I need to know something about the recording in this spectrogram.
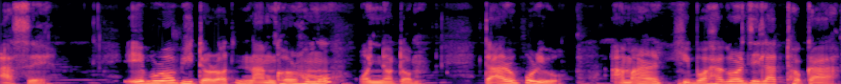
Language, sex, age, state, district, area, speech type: Assamese, male, 45-60, Assam, Charaideo, urban, spontaneous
